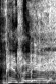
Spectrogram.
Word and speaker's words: Pantoliano: Joe Pantoliano. Is that how you say his name? – Pantoliano.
